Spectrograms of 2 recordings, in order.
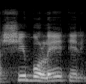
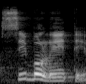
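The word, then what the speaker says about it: shibboleth: a palavra shiboleth e quando o cara ia tentar falar a palavra shiboleth ele pronunciava sibolete ao oscar estão aqui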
